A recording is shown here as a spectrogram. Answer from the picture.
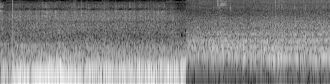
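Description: Car interior noise while driving: a loud low rumble that cuts off abruptly a little over two seconds in. A quieter steady drone with a faint hum follows.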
